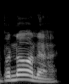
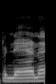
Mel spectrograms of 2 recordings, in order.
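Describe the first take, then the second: First: It is said with a British accent. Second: It is said with an American accent. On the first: The speaker calls it right. "It's a banana" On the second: The speaker calls it wrong. "you're saying banana wrong"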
